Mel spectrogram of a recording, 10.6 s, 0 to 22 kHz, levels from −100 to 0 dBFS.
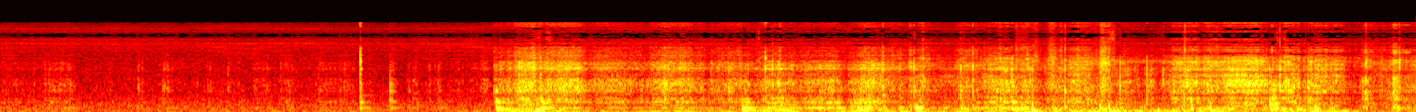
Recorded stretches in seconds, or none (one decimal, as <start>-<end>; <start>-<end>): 2.5-3.1; 4.6-6.3; 9.3-10.2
